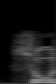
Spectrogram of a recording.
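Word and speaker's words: 俞: 这个字呢很容易念成鱼在肩背啊，疏在肩背。这个疏的它是和我们讲那个运输的疏是同义啊，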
